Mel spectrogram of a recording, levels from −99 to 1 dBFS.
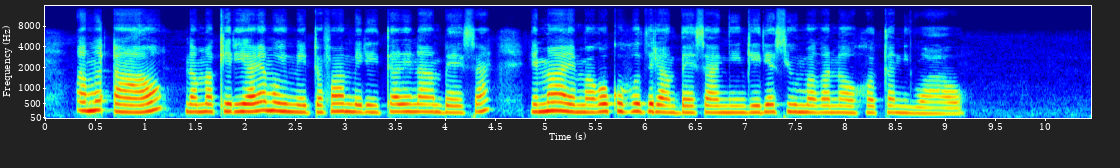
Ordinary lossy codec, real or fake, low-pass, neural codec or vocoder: none; fake; 14.4 kHz; codec, 44.1 kHz, 2.6 kbps, SNAC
